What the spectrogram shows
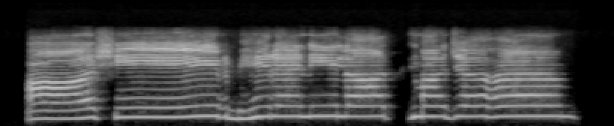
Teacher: The bha is Mahapranah there. And here there is a dvitva.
